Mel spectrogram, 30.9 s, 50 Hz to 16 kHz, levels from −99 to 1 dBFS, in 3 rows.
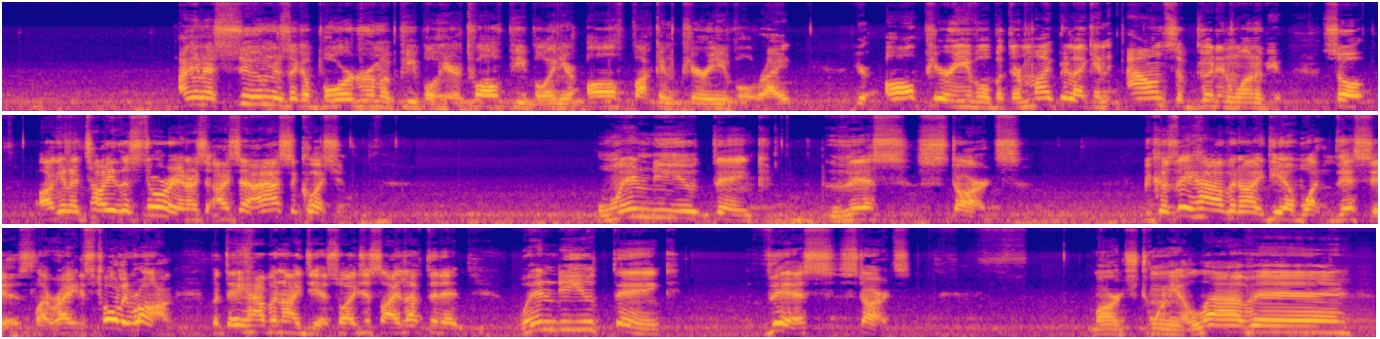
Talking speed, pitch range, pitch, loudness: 180 wpm, 145-205 Hz, 175 Hz, -16 LUFS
